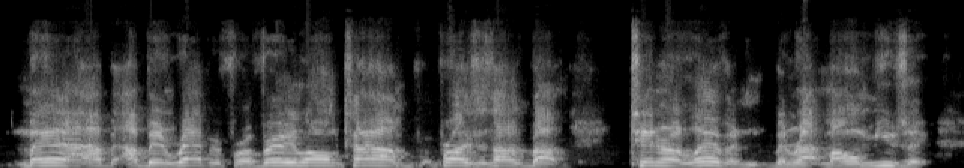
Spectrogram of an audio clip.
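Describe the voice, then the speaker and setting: A man speaks in a raised, projected voice at a moderate pace, pitched high for a man. His tone is bright and sharp, with ordinary pitch variation. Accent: American. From Mississippi, Boonville. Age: 30s. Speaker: rapper. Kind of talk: casual interview. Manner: halting, repeats words.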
